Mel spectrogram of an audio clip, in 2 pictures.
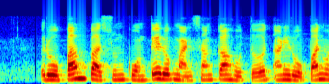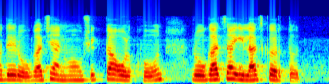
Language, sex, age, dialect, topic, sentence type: Marathi, female, 56-60, Southern Konkan, agriculture, statement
